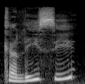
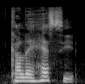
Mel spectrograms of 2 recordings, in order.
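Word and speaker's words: Khaleesi: Also in Dothraki heißt es nicht Kalisi, so wie es geschrieben wird, sondern eigentlich müsste es Kalehesi heißen.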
